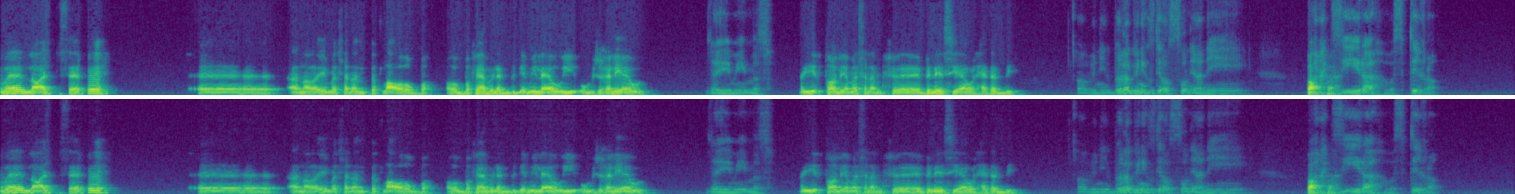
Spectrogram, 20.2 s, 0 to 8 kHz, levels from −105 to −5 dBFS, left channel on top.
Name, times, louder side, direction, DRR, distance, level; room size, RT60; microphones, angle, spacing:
voice 1, 0.0-1.4 2.6-8.6 10.7-13.5 17.4-17.8, left 4 dB, 55° left, 0.5 m, -21 dB
voice 2, 9.4-10.3 14.4-16.6 17.5-19.2, left 3 dB, 85° left, 0.9 m, -40 dB
4.0 x 3.9 x 3.4 m
head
